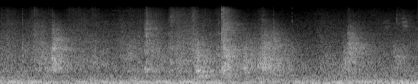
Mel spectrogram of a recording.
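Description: Several short rustling and scraping sounds, like objects being handled and shifted near the microphone, over a steady low hum of courtroom room tone.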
